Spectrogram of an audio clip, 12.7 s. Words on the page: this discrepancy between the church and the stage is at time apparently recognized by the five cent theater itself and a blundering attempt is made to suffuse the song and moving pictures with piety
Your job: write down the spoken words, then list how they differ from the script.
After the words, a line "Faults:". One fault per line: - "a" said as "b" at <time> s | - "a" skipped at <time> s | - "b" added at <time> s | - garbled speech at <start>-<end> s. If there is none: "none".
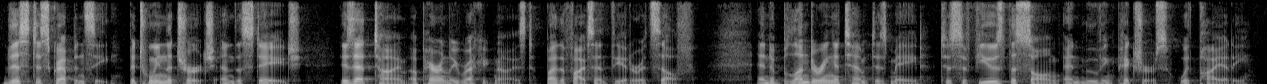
this discrepancy between the church and the stage is at time apparently recognized by the five cent theater itself and a blundering attempt is made to suffuse the song and moving pictures with piety
Faults:
none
